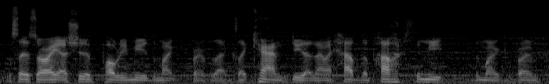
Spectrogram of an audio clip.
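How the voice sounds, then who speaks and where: A young man with a croaky, sore throat, casually commentating a video game, self-deprecating and swearing freely. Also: on the low side, a little fast. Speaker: gameplay commentator. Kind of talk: casual let's play commentary. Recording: game music playing behind.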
